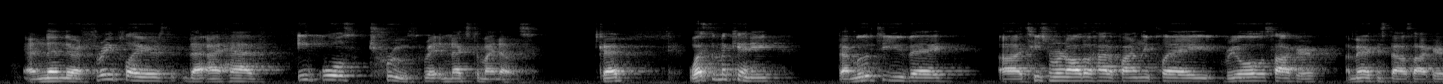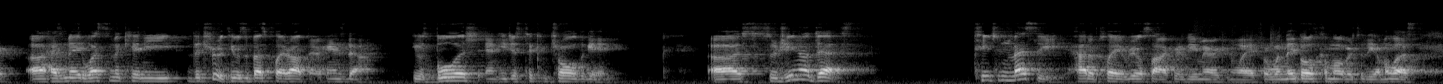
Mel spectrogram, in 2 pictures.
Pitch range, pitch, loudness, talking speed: 140-215 Hz, 160 Hz, -23 LUFS, 175 wpm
